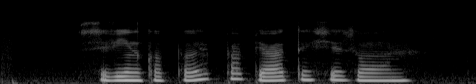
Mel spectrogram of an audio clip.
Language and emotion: Russian, sad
